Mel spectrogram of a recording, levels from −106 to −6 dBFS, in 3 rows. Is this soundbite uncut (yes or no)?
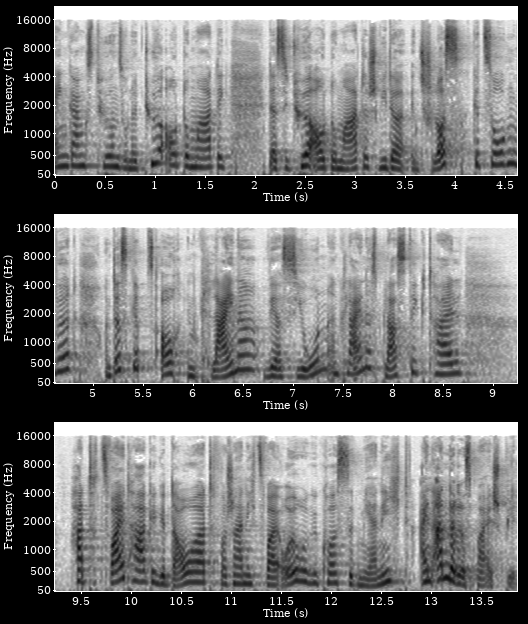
no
